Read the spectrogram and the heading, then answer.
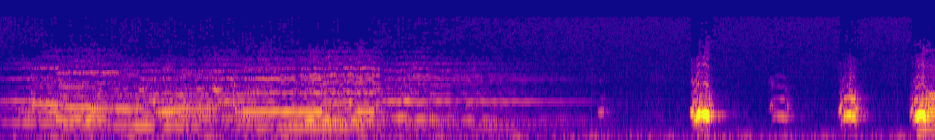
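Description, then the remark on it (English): A female hound puppy named Lady Anne whimpers in long, wavering high whines for several seconds, then lets out a few short, sharp yips and barks, with no one speaking. “That pup's developing sense. Wouldn't be surprised if she turned out to be the best hound we ever had.”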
